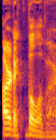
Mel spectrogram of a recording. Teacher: No one pronounces the C in it.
